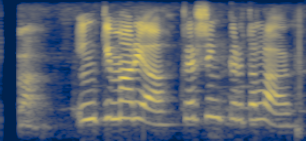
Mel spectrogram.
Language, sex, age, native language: Icelandic, other, 12, Icelandic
